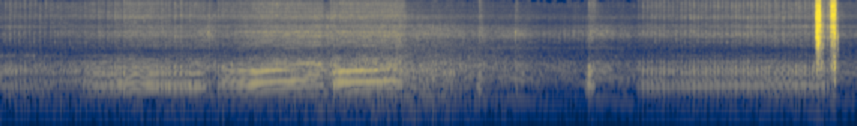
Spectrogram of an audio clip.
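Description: Off-road motorcycle engine running under way, rising in pitch as it accelerates about two to four seconds in, then settling to a steadier, lower note. A short knock sounds about six seconds in.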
